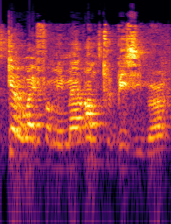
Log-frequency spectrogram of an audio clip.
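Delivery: a careless son waving his father away; dismissive grown child. Pretend. Preacher voicing a grown child rejecting his parent, low and dismissive. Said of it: "Your child turns around and says".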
